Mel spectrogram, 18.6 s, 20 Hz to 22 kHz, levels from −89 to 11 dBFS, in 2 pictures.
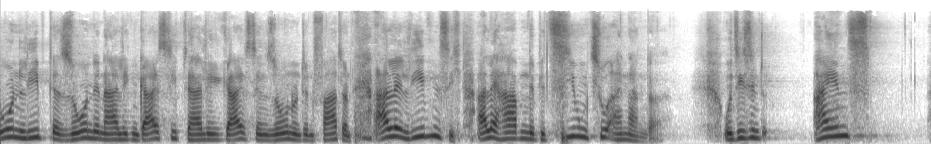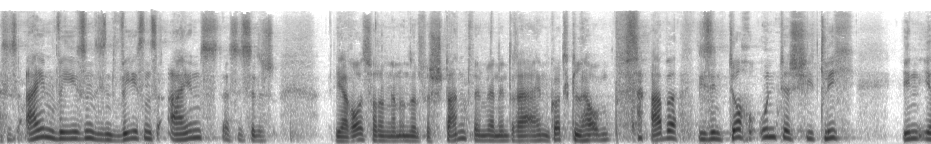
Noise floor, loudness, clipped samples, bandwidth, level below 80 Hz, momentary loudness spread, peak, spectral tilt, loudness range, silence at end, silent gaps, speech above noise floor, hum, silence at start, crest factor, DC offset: -50 dBFS; -17 LUFS; under 0.1%; 16.5 kHz; -60 dBFS; 7 LU; 0 dBFS; -4.5 dB/octave; 3 LU; 0 s; none; 33 dB; none; 0 s; 16 dB; under 0.1%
